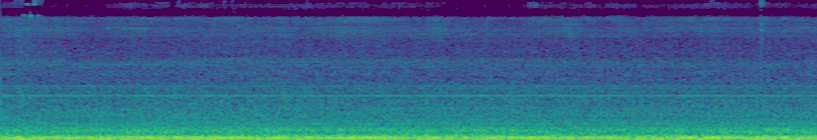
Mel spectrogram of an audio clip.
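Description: A vehicle's engine rumbles low and steady, heard from inside.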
